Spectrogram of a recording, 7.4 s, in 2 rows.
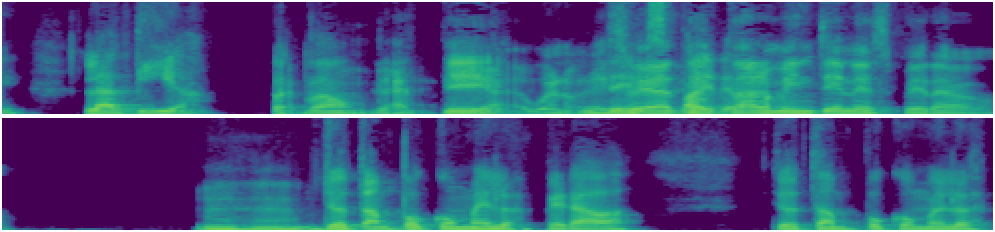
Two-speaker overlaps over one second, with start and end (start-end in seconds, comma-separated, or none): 1.4-3.0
